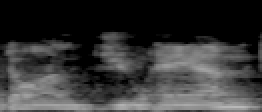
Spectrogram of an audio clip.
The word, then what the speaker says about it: Don Juan: of Don Juan or really I guess I should say Don Jan if you pronounce it like he tells us to pronounce it in the work um I think I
